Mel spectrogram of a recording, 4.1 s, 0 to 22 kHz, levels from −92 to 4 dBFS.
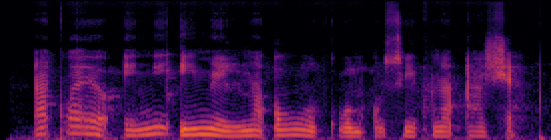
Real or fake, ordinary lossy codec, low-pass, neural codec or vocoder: fake; none; none; codec, 44.1 kHz, 2.6 kbps, SNAC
